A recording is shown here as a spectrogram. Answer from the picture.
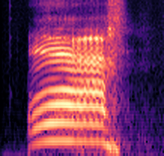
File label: reaction negative special, teen girl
